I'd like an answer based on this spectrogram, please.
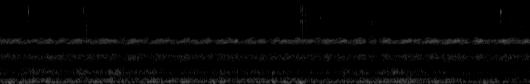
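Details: Frogs calling together in a continuous high droning trill that never pauses, with occasional sharp clicks and crackles and a low rumble underneath.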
